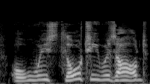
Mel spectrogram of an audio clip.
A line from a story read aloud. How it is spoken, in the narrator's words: she told the eagerly listening villagers after her fourth sherry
